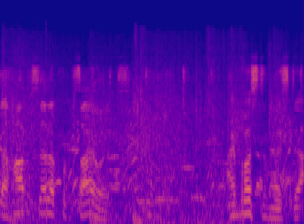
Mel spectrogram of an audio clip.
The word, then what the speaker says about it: Psylence: I recently found out that you pronounce it like the word silence.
